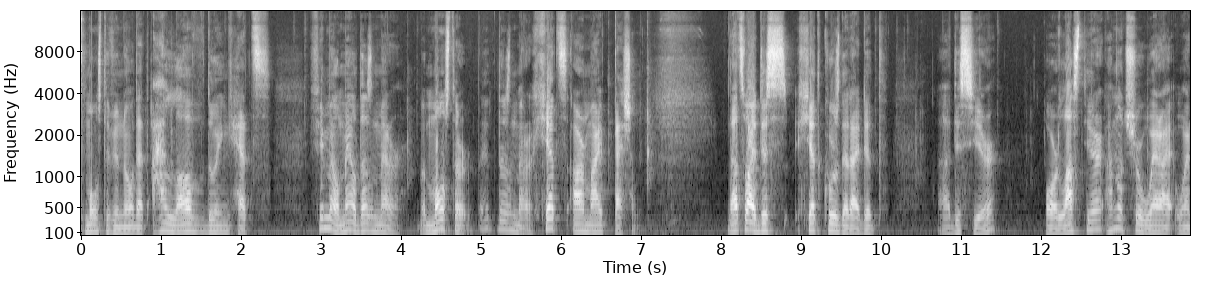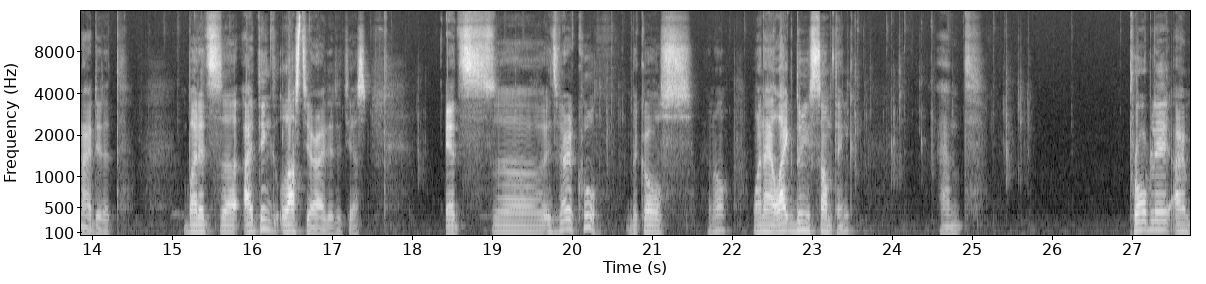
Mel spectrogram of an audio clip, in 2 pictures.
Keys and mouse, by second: 0.1 6, 0.7 [, 0.8 [, 3.5 alt+right click, 3.8-6.4 alt+drag, 6.4-11.1 ctrl+alt+right drag, 7.0 g, 16.6-24.6 right drag, 24.8-27.7 ctrl+right drag, 25.4 g.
